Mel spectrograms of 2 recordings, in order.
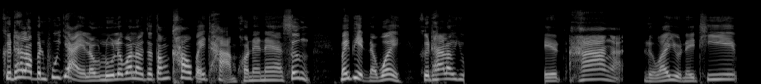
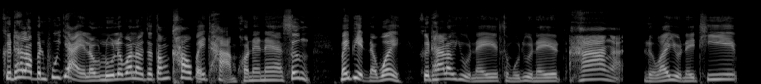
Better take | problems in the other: second | audio cutting out; at 4.5 s for 1 s

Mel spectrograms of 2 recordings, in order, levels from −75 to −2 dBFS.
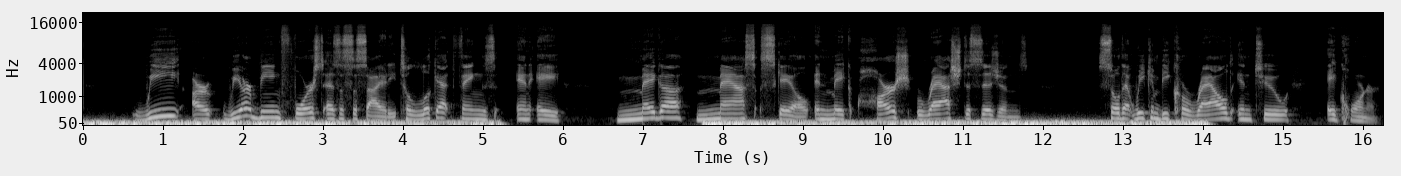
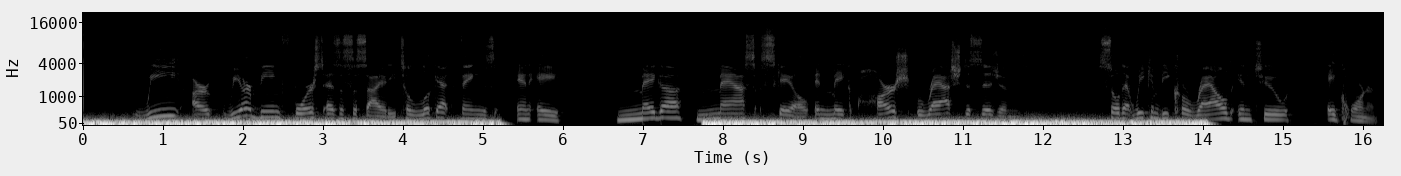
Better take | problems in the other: first | low rumble; loud; until 5 s and from 7.5 to 14 s; 1 dB below the speech; faint in the first

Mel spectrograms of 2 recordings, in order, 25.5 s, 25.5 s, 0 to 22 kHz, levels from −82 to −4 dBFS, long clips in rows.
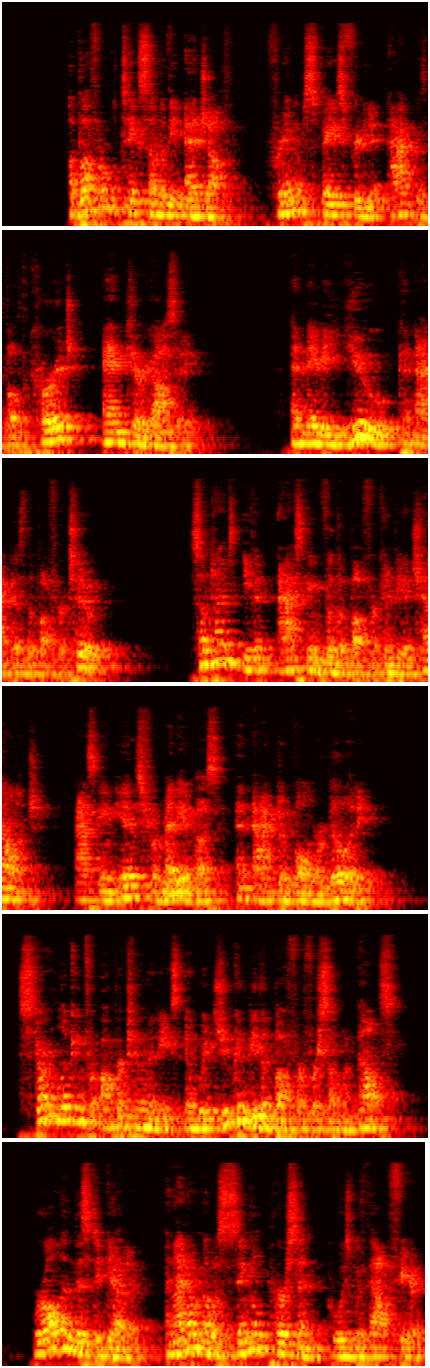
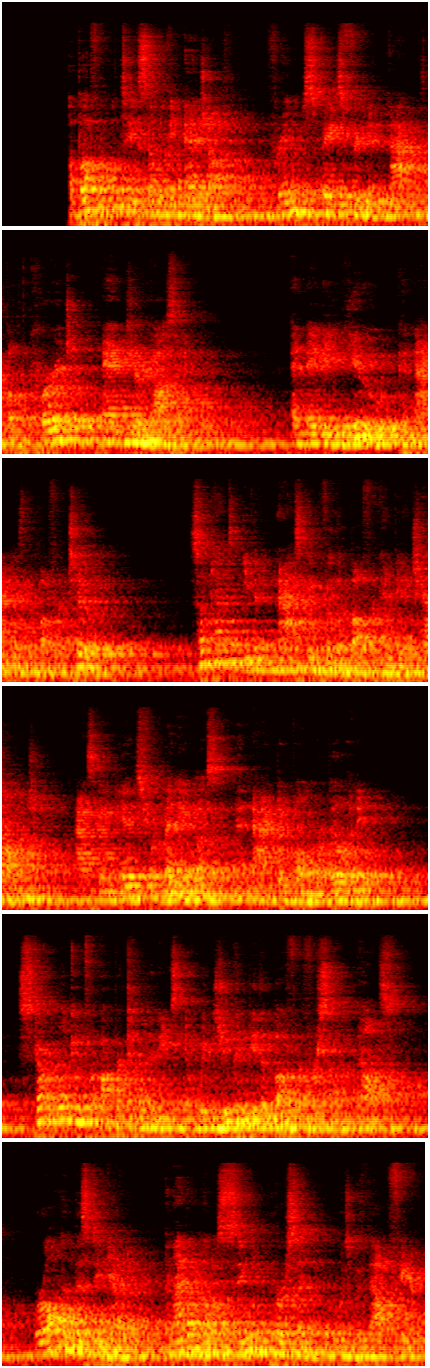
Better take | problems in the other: first | room echo; strong; dies away in 2.9 s; slight in the first // off-mic speech; far; far in the first

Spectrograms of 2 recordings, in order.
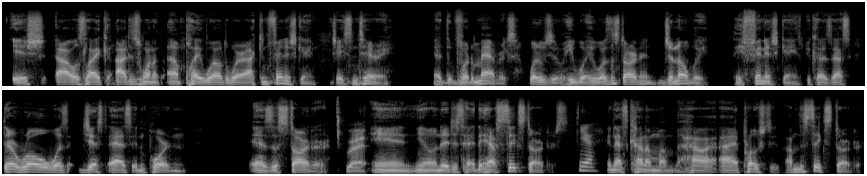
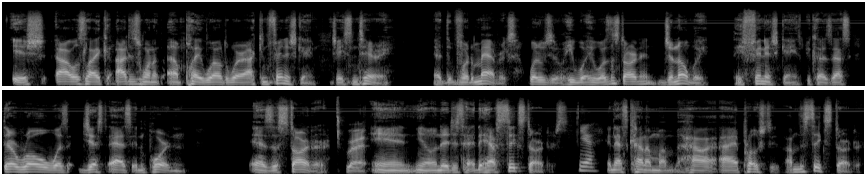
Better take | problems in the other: first | high-pitched whine; faint; from 6 s on; 7.5 kHz, 25 dB below the speech

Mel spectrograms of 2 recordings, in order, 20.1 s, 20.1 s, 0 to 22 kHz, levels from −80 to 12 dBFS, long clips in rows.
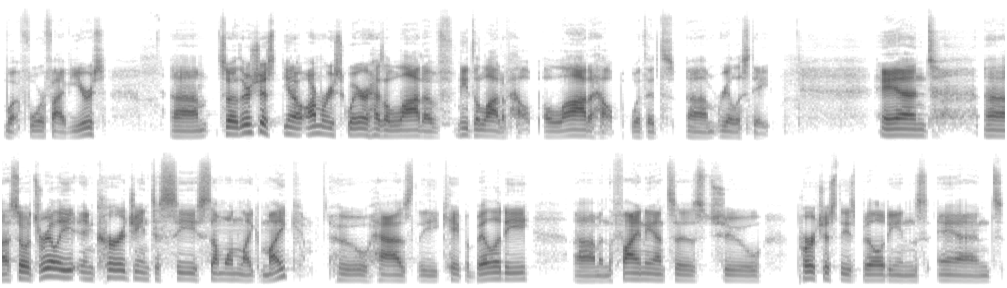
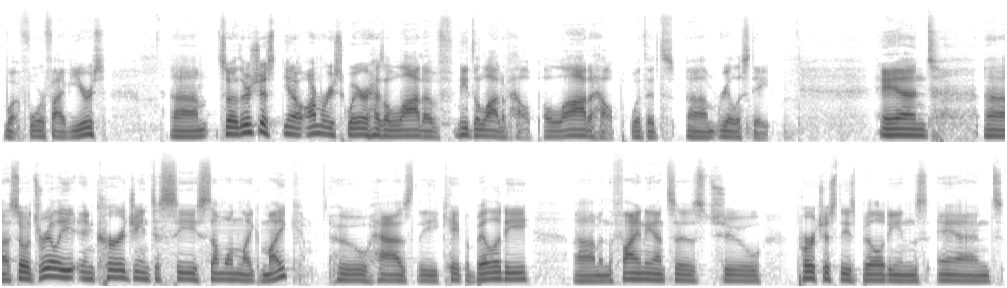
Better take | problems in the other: second | thin; very; fading below 700 Hz

